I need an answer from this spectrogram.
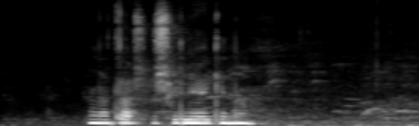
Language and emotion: Russian, sad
